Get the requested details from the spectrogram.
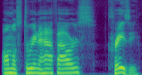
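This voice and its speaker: A man's voice: high voice, expressive, clean tone, no echo, studio quality. A young man chatting casually on a live stream while following a game, talking to himself and his viewers. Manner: chatty, self-talking, sighs of frustration and quick laughs.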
